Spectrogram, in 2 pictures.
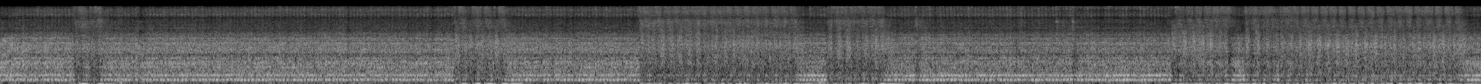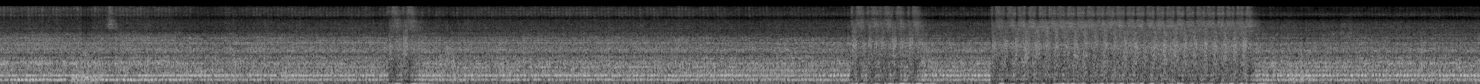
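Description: Air compressor running steadily with a constant hum, supplying a pneumatic stapler, with a few sharp clicks from the stapler.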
